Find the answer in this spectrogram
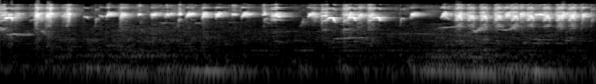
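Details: Agitated male brown-throated sunbird teasing a cucak jenggot bird: shrill chirps and sharp twitters in uneven bursts separated by brief gaps. A soft low rumble sits in the background.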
